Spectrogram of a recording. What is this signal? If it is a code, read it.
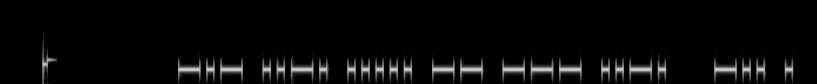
Morse code, heard as a keyed tone, about 17 wpm, 700 Hz. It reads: KF5MOF DE
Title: USA Callsign DE Callsign - 6 Characters - 17wpm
